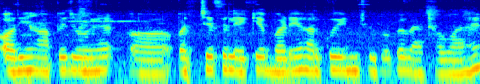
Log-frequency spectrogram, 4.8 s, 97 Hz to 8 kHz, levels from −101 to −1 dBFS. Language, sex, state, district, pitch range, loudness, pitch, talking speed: Hindi, female, Bihar, Saharsa, 185-200 Hz, -36 LUFS, 195 Hz, 225 wpm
